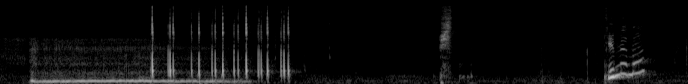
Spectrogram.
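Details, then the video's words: Hulusi, a house cat guarding its toy, gives a steady low growl lasting about two seconds. Sharp clicking knocks and a brief human voice follow. "Oyuncağını koruyan kedi Hulusi hırlıyor"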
